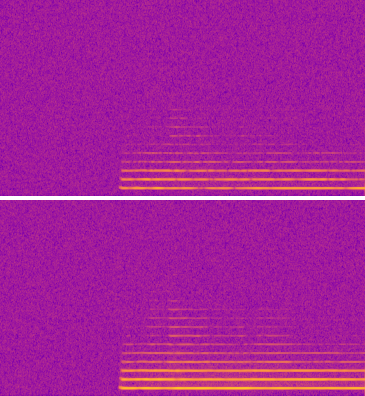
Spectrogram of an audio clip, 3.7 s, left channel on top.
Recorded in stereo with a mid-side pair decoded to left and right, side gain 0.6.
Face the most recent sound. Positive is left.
turn(degrees=-45)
